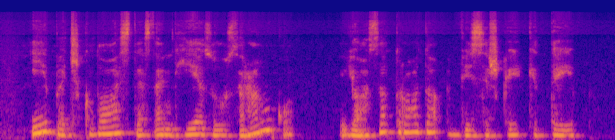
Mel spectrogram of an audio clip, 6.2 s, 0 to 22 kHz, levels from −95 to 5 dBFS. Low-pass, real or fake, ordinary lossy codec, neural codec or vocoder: 14.4 kHz; fake; Opus, 32 kbps; vocoder, 48 kHz, 128 mel bands, Vocos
